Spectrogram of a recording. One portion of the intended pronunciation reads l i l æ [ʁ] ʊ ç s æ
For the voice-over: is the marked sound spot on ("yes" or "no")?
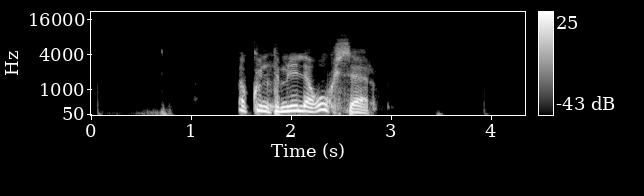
yes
